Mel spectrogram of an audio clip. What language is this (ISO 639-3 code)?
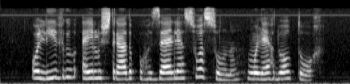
por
